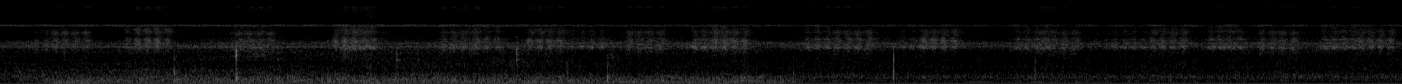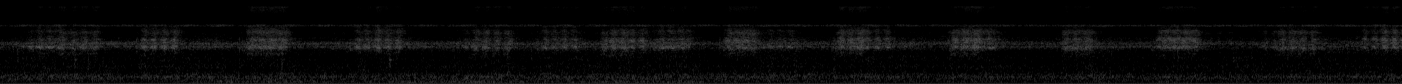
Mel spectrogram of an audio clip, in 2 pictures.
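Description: Night insect chorus pulsing steadily, about one and a half pulses a second. A low rumble of distant thunder sits under it for the first eight seconds or so, then fades.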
